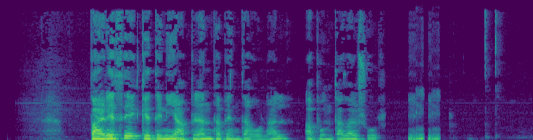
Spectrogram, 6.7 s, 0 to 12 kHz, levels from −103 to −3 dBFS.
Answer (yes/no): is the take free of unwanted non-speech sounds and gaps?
no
